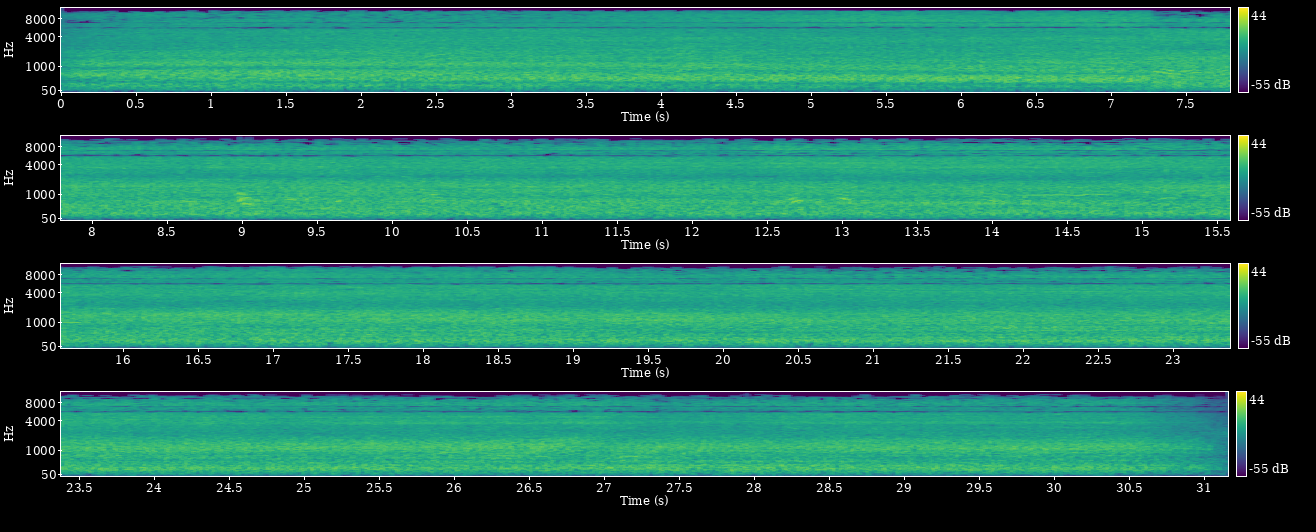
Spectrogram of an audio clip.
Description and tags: The sound of a hot-air balloon being initially primed by its gas heater.
Hot-Air-Balloon, Gas-Heater, Whooshing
